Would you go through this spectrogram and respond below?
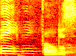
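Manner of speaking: very high, confused, puzzled golem voice. Voicing the golem greeting fungus, confused golem voice. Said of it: "Kinda looks a little confused at him and says".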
